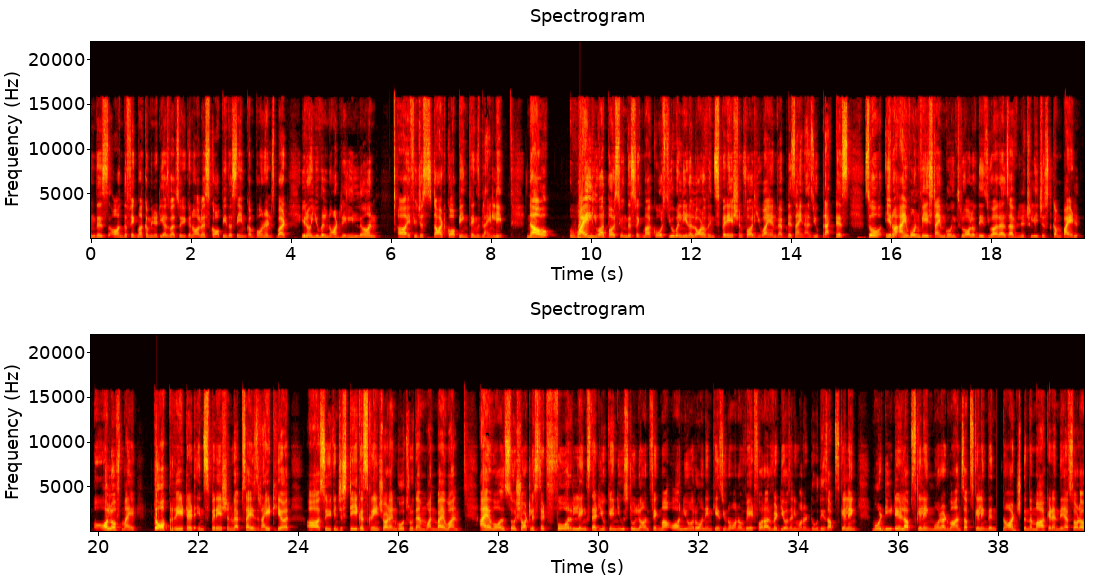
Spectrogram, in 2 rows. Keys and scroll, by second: 7.7 2, 24.9 typing, 26.5 typing.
